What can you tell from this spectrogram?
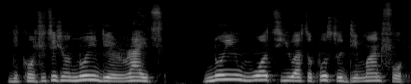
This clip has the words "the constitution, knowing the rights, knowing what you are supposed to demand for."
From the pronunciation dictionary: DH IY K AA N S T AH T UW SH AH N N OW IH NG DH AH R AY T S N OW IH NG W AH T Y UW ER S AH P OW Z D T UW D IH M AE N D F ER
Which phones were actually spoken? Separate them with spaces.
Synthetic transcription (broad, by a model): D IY K AA N S T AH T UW SH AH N N OW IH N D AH R AY T N OW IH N W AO T Y UW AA S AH P OW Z T UW D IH M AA N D F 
